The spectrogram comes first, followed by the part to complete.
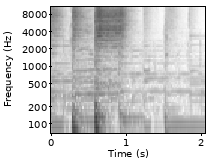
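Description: Gretsch Catalina rock drum kit playing the closing hits of a song over its backing track: bass drum and cymbal strikes in the first second, the last with a cymbal wash. The kit then stops and the backing track carries on more quietly.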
